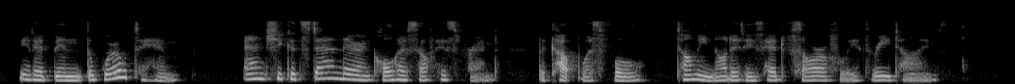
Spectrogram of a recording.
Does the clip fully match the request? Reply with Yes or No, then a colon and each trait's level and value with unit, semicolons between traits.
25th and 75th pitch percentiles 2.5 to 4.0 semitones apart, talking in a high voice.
Yes: average, 3.3 semitones; high, 200 Hz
